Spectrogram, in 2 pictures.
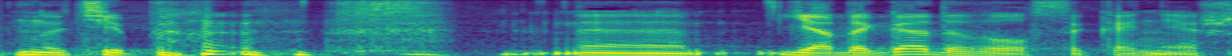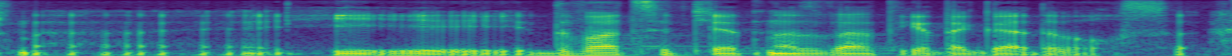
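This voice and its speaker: Low-voiced young man in easy podcast chat. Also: gravelly. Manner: halting, full of restarts, laughs between thoughts. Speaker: podcast co-host.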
